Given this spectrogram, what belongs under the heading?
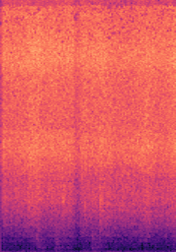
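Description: Fried fish head stirred into hot oil with ginger in a pan, giving a loud, steady, close hiss of sizzling with no talk.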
